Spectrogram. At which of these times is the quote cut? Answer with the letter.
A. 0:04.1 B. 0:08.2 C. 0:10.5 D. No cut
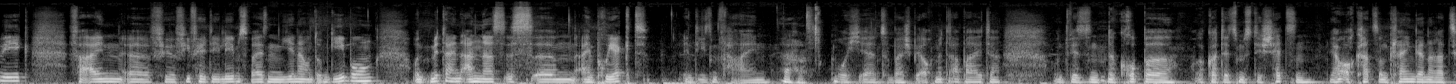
D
